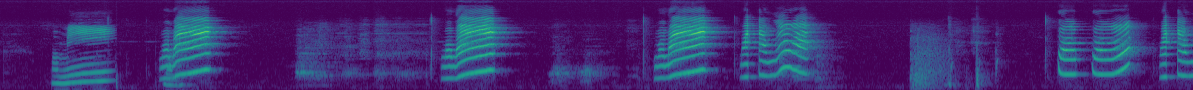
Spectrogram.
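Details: Talking pet parrot, said to repeat "papa": a series of loud, clear, voice-like phrases with swooping and wavering tones, each separated by short gaps, with a brief noisy rasp midway.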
